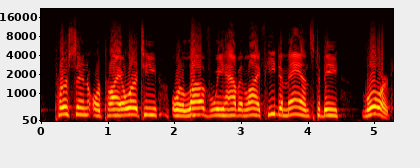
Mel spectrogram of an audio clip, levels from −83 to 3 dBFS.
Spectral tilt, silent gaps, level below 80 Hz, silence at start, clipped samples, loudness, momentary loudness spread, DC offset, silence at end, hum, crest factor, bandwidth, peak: -5.5 dB/octave; none; -72 dBFS; 0.2 s; under 0.1%; -27 LUFS; 7 LU; under 0.1%; 0.05 s; none; 12 dB; 15 kHz; -14 dBFS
